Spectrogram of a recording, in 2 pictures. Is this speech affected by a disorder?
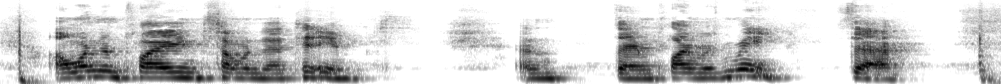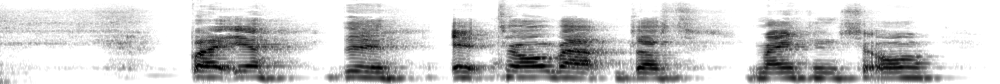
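Yes: cerebral palsy; Cerebral Palsy Alliance until about seven.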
